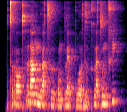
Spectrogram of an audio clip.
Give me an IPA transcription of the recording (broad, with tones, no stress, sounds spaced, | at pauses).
t r ɔː˧ kʰ r aː˥˩ ŋ n u˧ a̯ tʰ ɯː˨˩ ʔ o˩˦ m p l ɛː˨˩ p̚ k w ɤː˨˩ d ɯː˥˩ kʰ ɯ˦˥ a̯ t u˧ n kʰ i˥˩ t̚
